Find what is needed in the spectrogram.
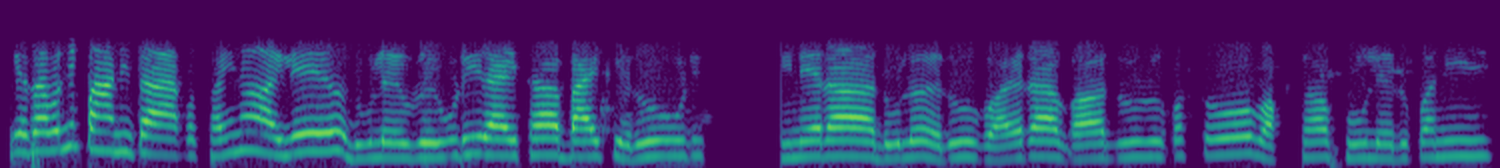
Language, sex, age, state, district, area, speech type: Nepali, female, 30-45, West Bengal, Jalpaiguri, urban, conversation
